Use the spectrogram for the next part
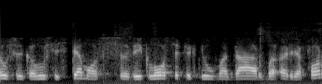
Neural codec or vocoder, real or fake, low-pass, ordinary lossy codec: none; real; 14.4 kHz; AAC, 48 kbps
